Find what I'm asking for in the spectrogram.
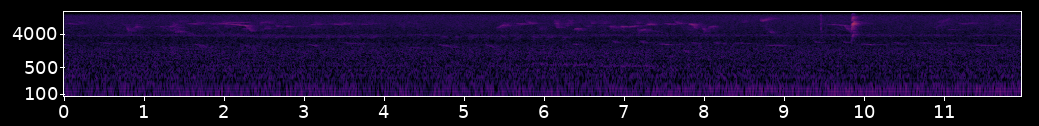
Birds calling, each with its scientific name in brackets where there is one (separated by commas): Steely-vented Hummingbird (Saucerottia saucerottei), unidentified bird, Yellow-backed Oriole (Icterus chrysater)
